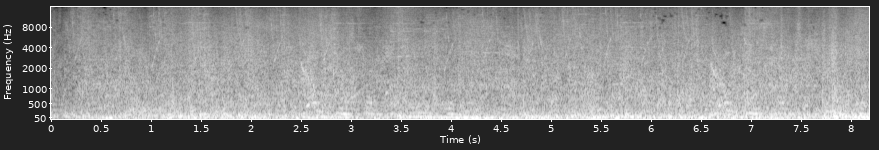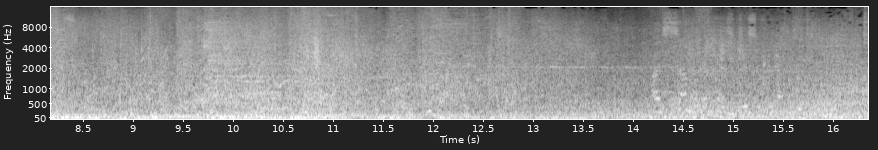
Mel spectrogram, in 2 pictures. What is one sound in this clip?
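Game spells and attacks crackle and clash in a busy fight.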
